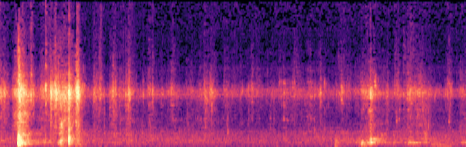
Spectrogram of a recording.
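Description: Rottweiler chewing and gnawing on a raw pork shoulder, with two sharp, loud bites in the first second and another about five seconds in.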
